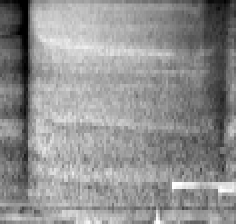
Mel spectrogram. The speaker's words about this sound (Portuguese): Inspira essa gratidão para dentro de você, segura ela aí, no seu abdômen, no seu peito. E aí solta todo o ar,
